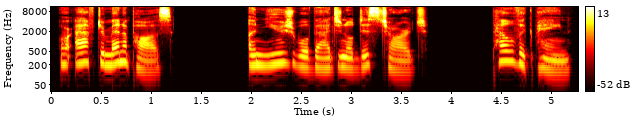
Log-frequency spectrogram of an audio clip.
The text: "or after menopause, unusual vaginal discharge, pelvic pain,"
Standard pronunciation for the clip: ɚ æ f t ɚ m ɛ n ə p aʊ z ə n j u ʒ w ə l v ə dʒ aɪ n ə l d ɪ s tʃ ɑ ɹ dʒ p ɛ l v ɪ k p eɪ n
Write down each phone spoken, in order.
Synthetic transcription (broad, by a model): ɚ æ f t ɚ m ɛ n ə p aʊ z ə n j u ʒ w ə l v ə dʒ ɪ n l d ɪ s tʃ ɑ ɹ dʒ p ɛ l v ɪ k p eɪ n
